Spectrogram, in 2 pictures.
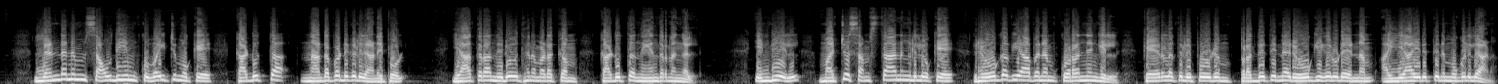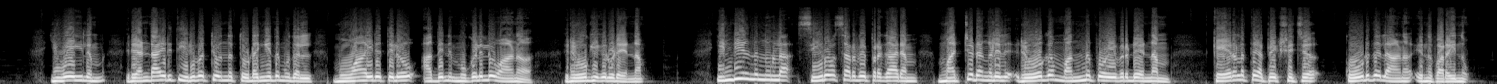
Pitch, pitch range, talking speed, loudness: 165 Hz, 150-185 Hz, 90 wpm, -7 LUFS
